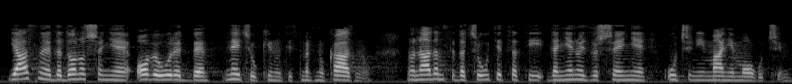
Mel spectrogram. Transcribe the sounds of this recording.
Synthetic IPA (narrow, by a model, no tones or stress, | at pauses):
jasnoje̞d̪ad̪o̞no̞ʃe̞ɲe̞ʔo̞ʋe̞uɾed̪be̞ne̞ːt͡ɕeukinut̪ismr̩t̪nukaznu | no̞naːd̪amse̞d̪at͡ɕeut̪jet̪sat̪id̪aɲe̞ːno̞izʋr̩ʃe̞ːɲe̞ut͡ʃinimaɲe̞mo̞ɡut͡ɕim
